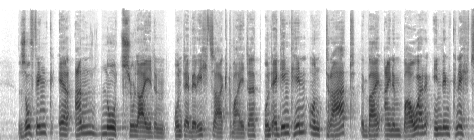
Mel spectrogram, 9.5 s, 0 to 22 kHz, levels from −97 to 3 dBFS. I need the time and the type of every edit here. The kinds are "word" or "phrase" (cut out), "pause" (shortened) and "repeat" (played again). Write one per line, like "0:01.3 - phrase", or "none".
0:03.4 - pause
0:05.2 - pause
